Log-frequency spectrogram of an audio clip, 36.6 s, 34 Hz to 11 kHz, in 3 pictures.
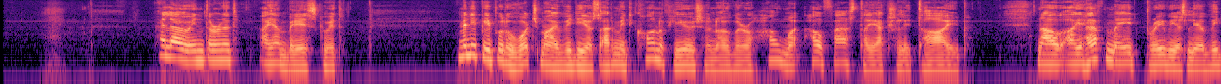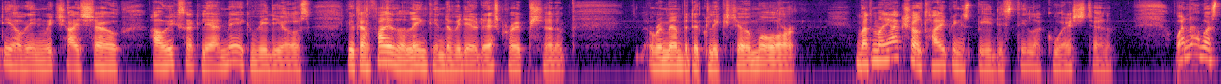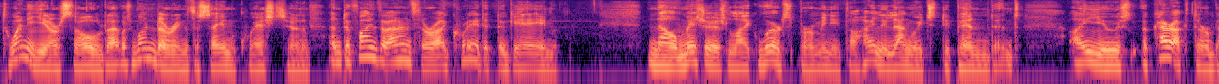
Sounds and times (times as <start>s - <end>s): Speech: 1.6s - 3.5s, 4.6s - 9.8s, 10.4s - 17.9s, 18.6s - 20.2s, 20.8s - 30.0s, 30.9s - 36.6s.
